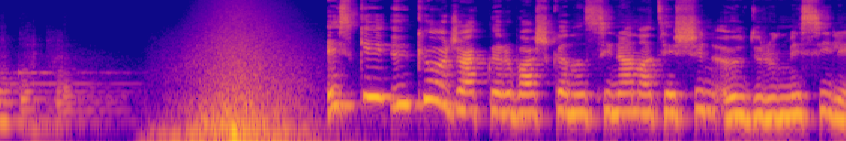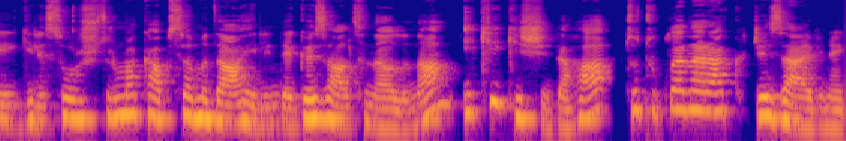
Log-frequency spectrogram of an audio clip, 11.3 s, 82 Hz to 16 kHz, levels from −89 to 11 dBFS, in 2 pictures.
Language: Turkish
